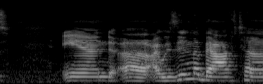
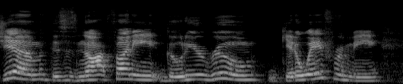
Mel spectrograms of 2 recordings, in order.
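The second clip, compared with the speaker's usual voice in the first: fed-up, furious, angry, stern tone; 3 semitones higher than usual. Retelling yelling at someone outside the bathroom door: imitating someone yelling angrily. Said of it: "And then I'm like".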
